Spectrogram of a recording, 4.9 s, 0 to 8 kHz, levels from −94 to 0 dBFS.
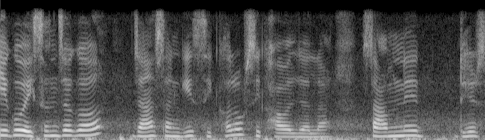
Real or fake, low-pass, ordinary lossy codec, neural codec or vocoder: real; 7.2 kHz; none; none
